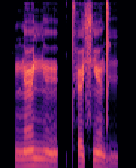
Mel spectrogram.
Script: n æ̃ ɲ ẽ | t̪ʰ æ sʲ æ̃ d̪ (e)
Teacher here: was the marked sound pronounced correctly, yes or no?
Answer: no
